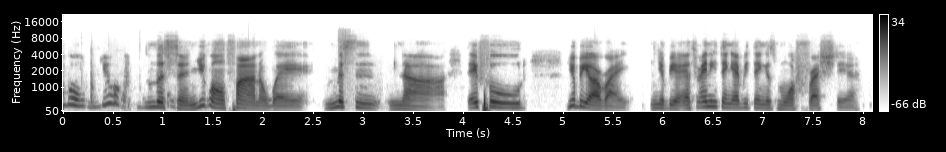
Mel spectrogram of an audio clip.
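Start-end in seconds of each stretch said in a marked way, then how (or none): none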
